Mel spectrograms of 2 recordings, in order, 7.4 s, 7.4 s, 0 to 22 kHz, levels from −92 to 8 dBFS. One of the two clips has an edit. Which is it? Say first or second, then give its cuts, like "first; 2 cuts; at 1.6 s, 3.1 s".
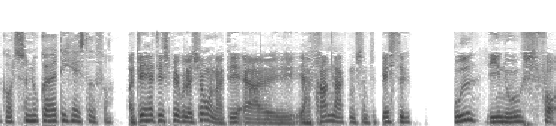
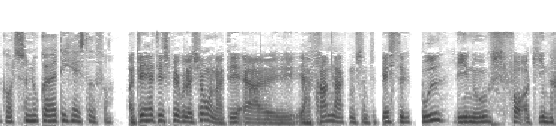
second; 1 cut; at 5.5 s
